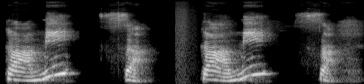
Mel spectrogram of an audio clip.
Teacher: la palabra camisa lleva la mayor fuerza de voz. ¿Dónde? En la sílaba mi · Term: sílaba tónica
